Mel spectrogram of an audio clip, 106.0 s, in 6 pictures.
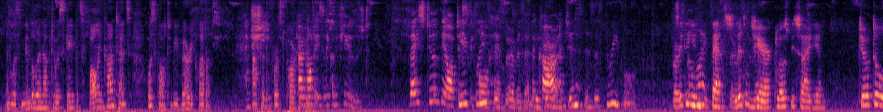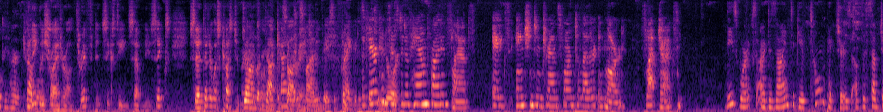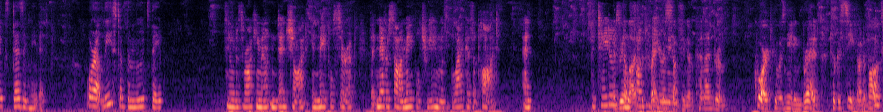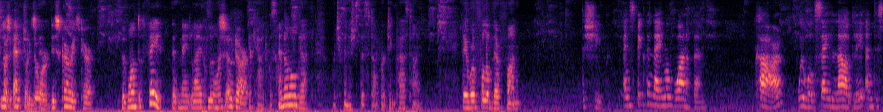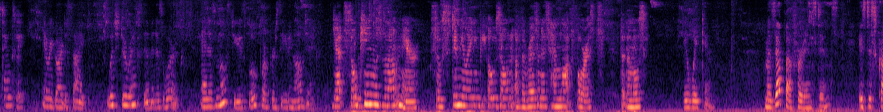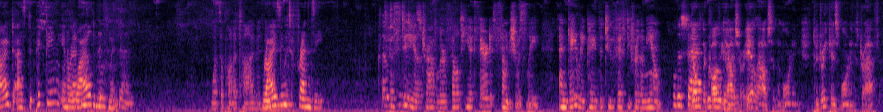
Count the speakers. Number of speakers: eight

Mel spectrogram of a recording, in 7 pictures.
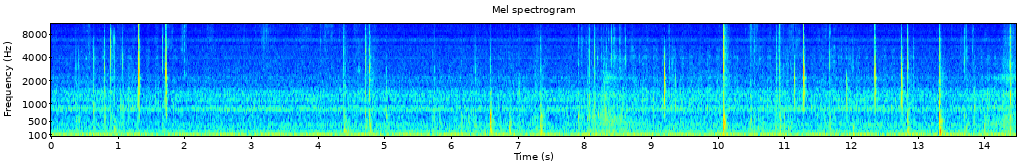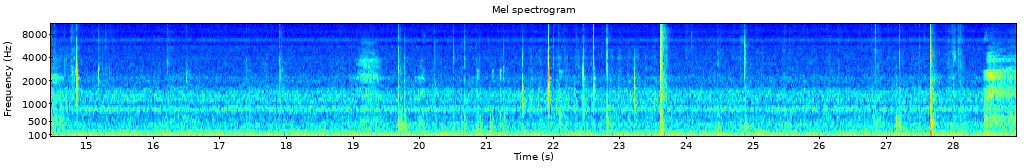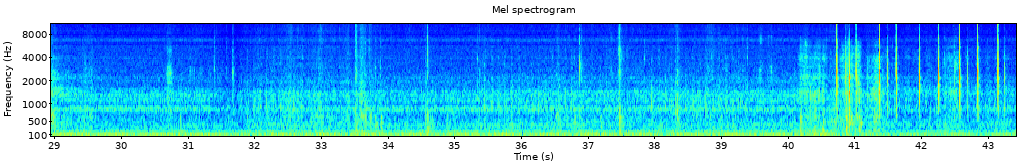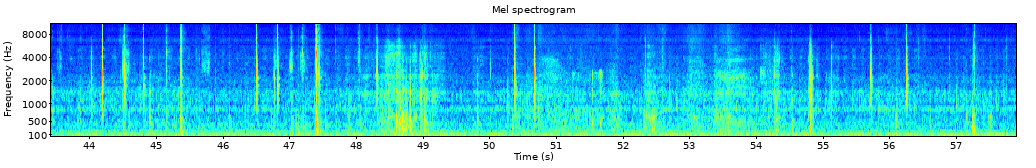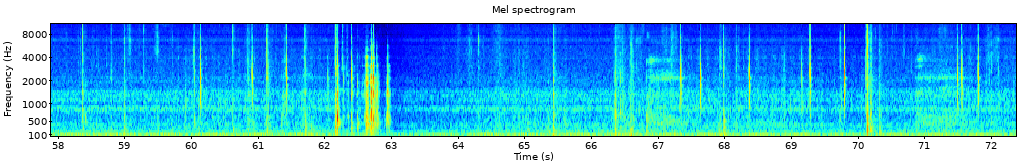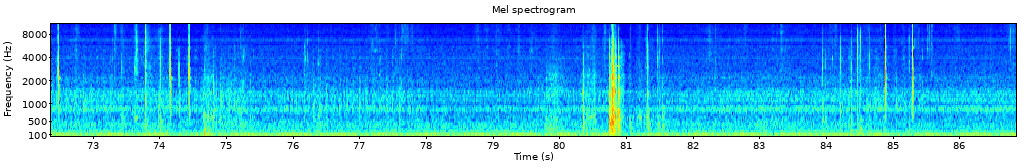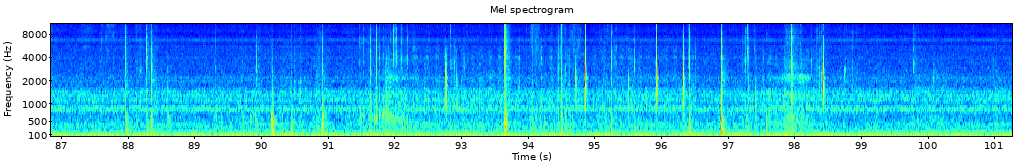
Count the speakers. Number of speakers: zero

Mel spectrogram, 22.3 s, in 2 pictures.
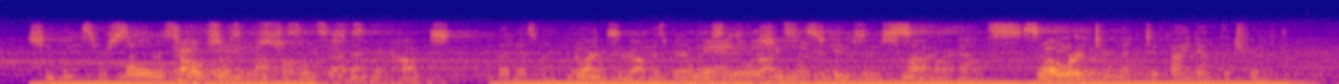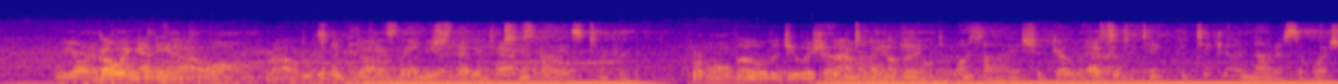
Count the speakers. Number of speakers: three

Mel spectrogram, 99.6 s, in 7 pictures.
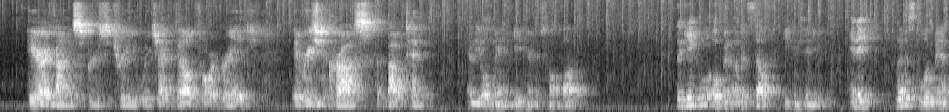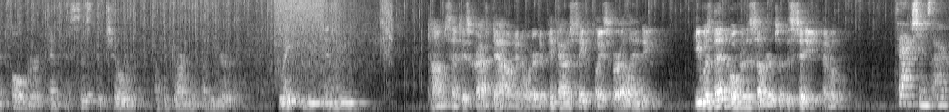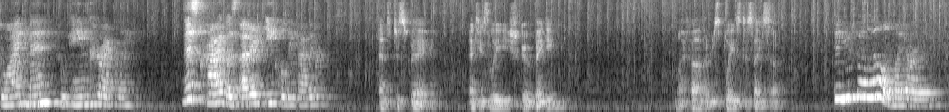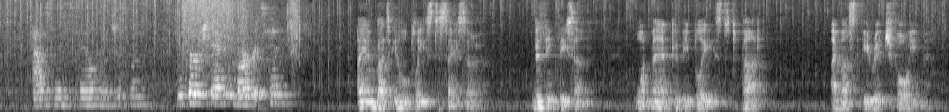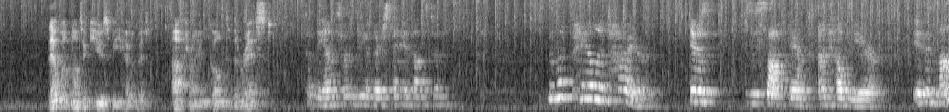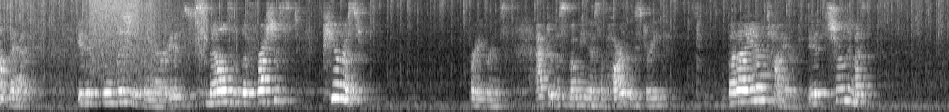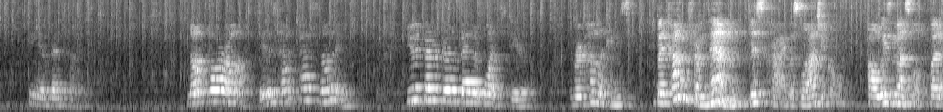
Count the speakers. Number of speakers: seven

